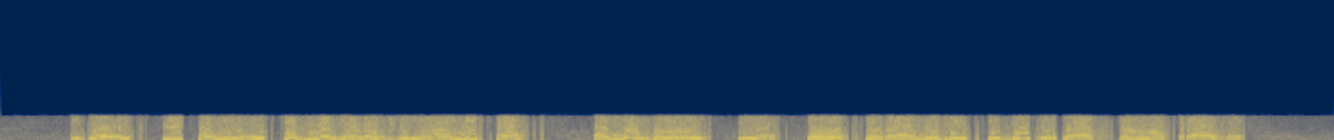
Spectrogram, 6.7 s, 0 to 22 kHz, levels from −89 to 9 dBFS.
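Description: Throughout, mu-law and A-law are mixed up: mu-law telephone samples decoded as A-law scramble levels, unlike clipping, leaving harsh distortion and noise filling pauses.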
